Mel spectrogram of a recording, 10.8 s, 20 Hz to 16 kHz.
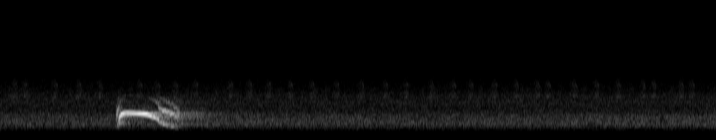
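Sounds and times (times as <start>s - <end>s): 
Barred owl hooting: 1.7s - 3.8s.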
